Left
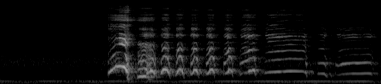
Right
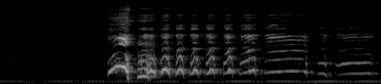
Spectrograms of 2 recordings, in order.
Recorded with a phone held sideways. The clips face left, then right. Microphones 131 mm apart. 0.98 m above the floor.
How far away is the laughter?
About 0.5 m.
